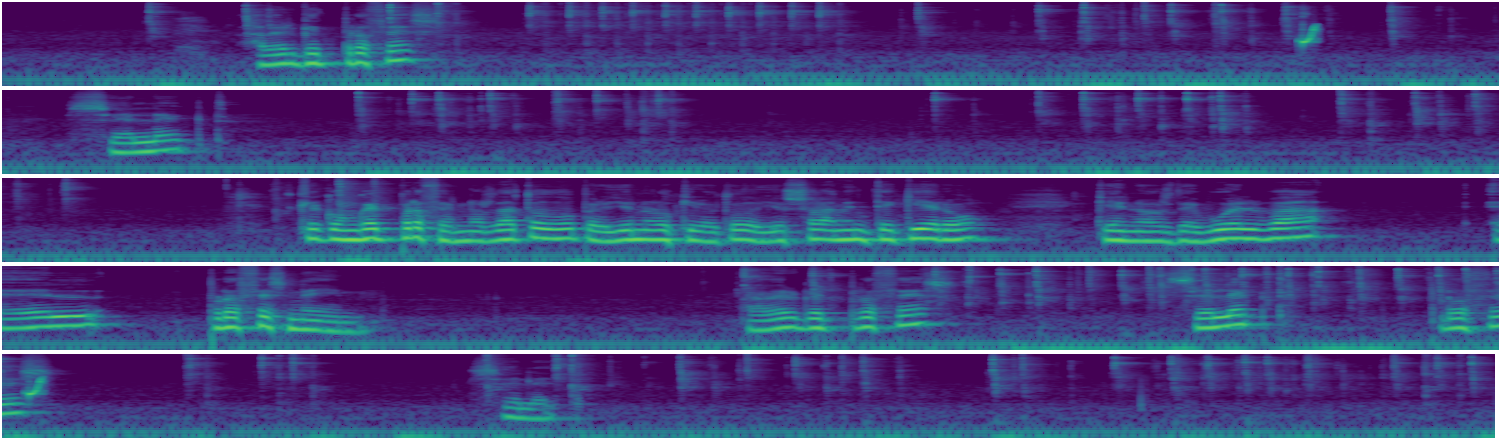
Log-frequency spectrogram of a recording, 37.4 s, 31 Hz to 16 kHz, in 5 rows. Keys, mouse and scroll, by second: 0.7-1.2 scroll up 1, 1.2 ctrl+p, 1.9-4.0 typing, 5.1-6.3 typing, 6.4 Tab, 6.9 Tab, 9.0-10.5 typing, 11.8-16.2 typing, 16.6 Return, 26.5 ctrl+p, 27.0-31.3 typing, 32.6-37.4 typing.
